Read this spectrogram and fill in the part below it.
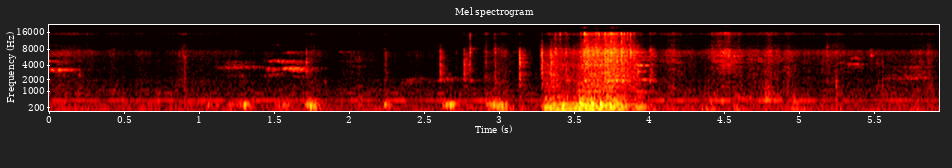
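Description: A sewing machine runs close by, stitching along fabric piping on a baby shirt with a fast whirring patter, including a louder sustained stretch of stitching near the middle.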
